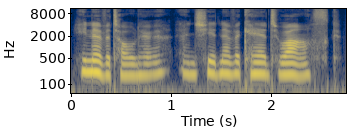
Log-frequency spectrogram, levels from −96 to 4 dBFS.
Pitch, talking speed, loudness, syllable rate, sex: 190 Hz, 240 wpm, -17 LUFS, 5.6 syllables/s, female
